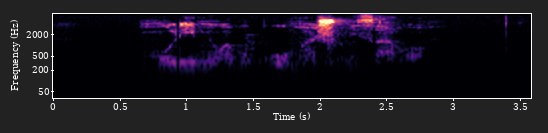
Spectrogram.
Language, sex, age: Venda, male, 39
